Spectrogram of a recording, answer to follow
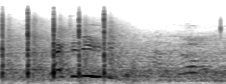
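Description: Five quick, sharp smacks, evenly spaced at about four a second, over the first second, then only a low murmur of hall noise.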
